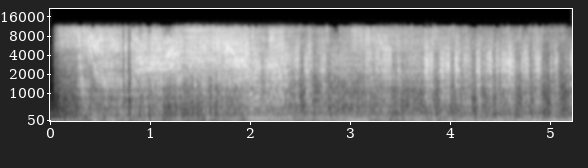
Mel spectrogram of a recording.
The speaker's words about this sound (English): The door mechanism is cratered from one of Jazz's slugs, and the static arcs of electricity jump from it as it sizzles.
